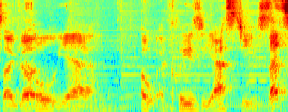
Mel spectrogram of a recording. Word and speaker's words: Ecclesiastes: Oh, Ecclesiastes. That's how you pronounce it.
